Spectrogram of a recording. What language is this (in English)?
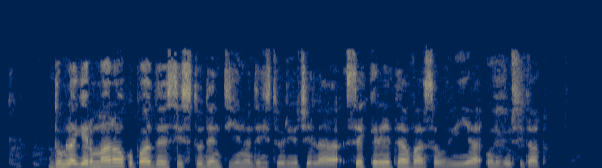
Esperanto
